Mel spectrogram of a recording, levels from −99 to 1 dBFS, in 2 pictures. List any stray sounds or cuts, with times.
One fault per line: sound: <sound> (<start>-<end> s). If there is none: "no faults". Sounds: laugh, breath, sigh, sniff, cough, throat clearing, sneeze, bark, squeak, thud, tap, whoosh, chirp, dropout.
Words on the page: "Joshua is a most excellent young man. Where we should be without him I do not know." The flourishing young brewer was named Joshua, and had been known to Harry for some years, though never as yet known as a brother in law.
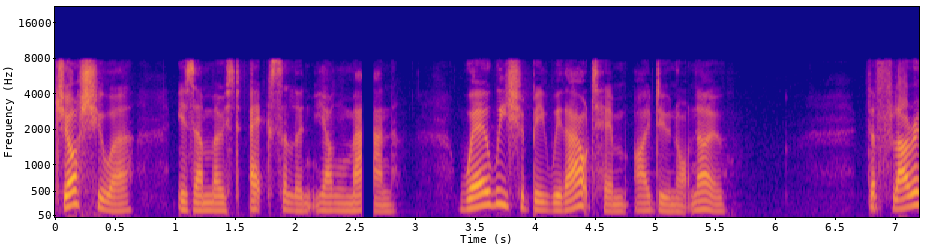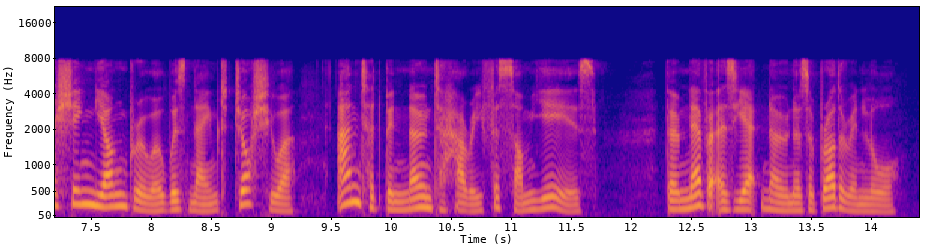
sound: dropout (2.6-2.7 s)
